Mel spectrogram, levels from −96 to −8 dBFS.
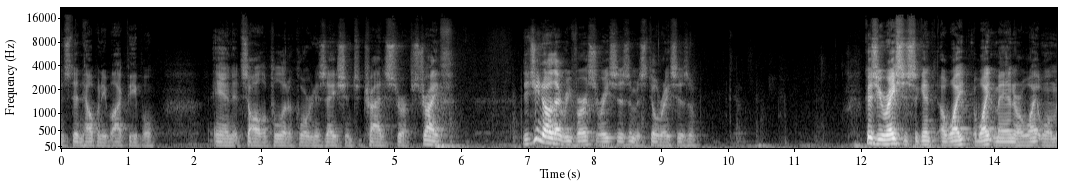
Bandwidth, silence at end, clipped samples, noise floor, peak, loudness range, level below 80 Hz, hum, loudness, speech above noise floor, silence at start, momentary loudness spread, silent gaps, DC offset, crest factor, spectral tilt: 16.5 kHz; 0 s; under 0.1%; -58 dBFS; -2 dBFS; 13 LU; -50 dBFS; none; -26 LUFS; 32 dB; 0 s; 19 LU; none; under 0.1%; 24 dB; -5 dB/octave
